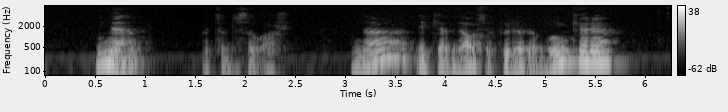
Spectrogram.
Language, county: Lithuanian, Šiauliai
